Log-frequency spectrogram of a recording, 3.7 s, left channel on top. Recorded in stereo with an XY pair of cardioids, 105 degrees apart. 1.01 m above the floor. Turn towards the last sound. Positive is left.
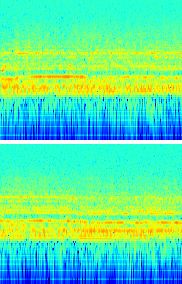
No sound to turn to.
